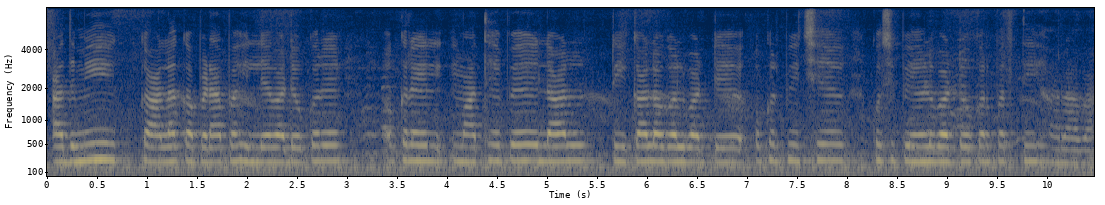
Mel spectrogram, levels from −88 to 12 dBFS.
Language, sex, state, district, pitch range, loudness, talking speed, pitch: Bhojpuri, female, Bihar, Saran, 225-240 Hz, -28 LUFS, 125 wpm, 230 Hz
